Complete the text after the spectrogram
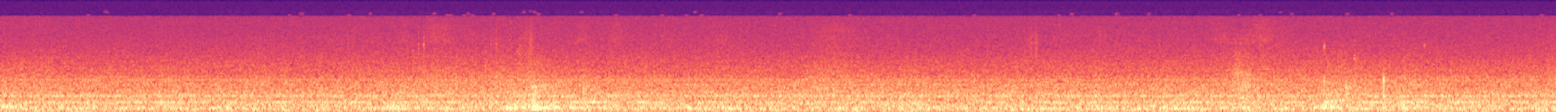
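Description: Footsteps shuffle softly in a quiet hall.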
